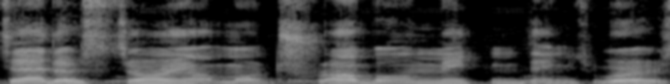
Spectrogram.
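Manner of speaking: ordinary delivery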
